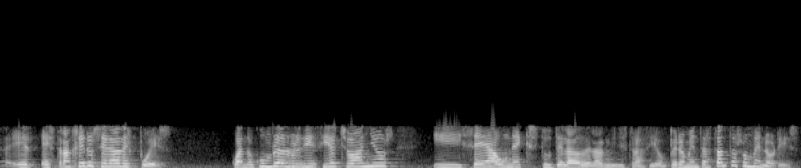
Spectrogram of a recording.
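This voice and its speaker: A woman from Spain with a Spanish accent giving an academic conference talk as a university lecturer, earnest and engaged, often restarting and correcting herself mid-sentence. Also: on the high side. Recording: tinny phone-like audio.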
